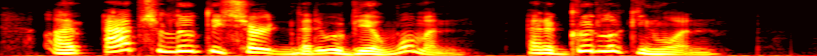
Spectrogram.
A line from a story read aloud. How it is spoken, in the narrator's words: replied Tuppence, calmly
